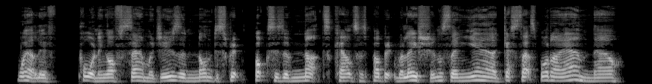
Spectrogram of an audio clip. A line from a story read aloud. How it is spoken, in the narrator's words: the possum grumbled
